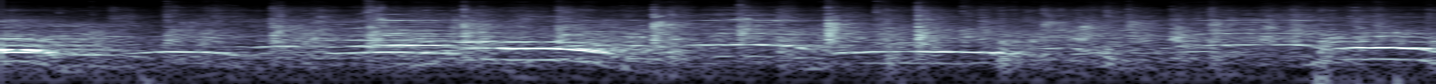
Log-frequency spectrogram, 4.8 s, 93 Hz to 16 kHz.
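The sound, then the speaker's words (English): A light, scattered round of polite clapping from a small audience during a church sermon, soft and unhurried, with murmuring voices running underneath the claps throughout. “Thank you for the 15-foot putt clap.”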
